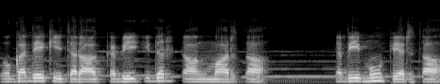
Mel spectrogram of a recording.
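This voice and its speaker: Fairly even intonation runs over music playing in the background. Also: man. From Azad Kashmir. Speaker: voice-over artist. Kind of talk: story narration.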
